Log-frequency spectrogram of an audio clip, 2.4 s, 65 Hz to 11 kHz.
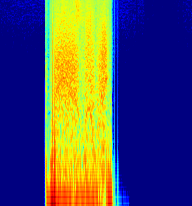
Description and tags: The result of a blending of a couple different sounds in Figure53's QLab program made to sound like a violent needle rip on a record. Beefier than the common 'zipper' sound.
